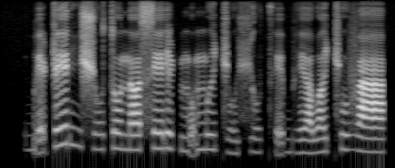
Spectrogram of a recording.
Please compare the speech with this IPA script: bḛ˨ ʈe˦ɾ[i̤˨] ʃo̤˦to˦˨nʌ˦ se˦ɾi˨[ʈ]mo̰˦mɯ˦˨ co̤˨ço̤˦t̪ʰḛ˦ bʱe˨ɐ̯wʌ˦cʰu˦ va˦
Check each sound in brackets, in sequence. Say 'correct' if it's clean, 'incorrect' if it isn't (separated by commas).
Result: correct, correct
